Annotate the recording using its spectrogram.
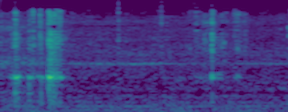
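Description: Small metallic clicks and clinks from hardware being handled at the wheel, with a sharp click about a third of a second in and a few fainter ticks later.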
